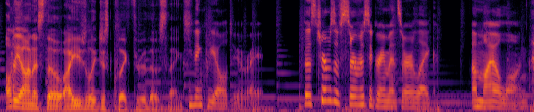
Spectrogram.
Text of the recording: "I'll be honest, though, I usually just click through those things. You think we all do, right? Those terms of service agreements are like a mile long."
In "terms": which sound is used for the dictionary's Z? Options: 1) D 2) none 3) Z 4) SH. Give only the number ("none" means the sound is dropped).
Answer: 3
